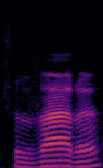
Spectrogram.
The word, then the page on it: Tredavoe: English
